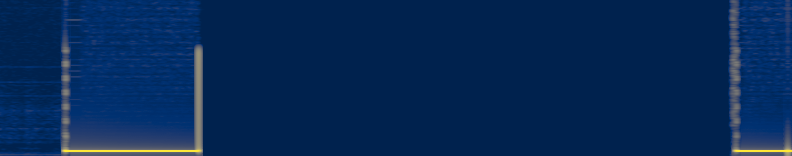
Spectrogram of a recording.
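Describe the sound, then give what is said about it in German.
A telephone ringback tone from an outgoing call to a theatre dramaturge: a steady, clear mid-pitched beep lasting about a second, then a long silent pause, then the next ring begins. No one speaks. “Und äh, du, den rufen wir jetzt einfach mal an.”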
